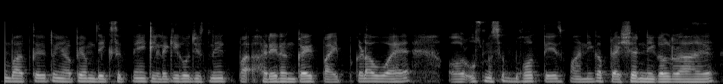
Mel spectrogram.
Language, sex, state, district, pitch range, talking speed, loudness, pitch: Hindi, male, Chhattisgarh, Raigarh, 130-140 Hz, 280 wpm, -31 LUFS, 135 Hz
